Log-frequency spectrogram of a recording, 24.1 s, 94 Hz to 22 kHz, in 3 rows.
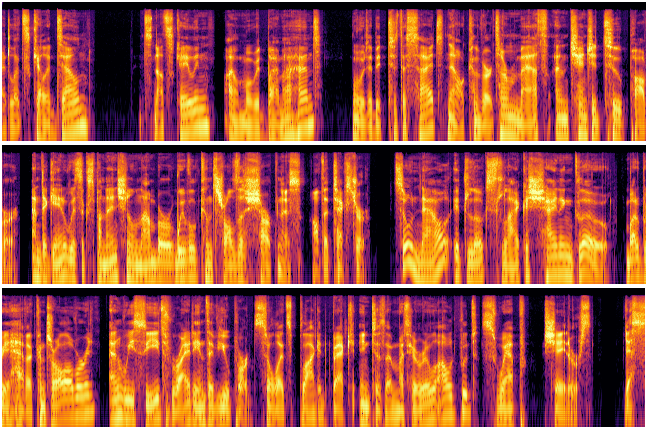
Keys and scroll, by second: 0.8-2.5 typing, 5.4 shift+a.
